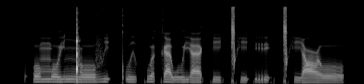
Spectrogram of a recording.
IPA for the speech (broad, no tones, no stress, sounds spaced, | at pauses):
ʔ o m o j ŋ͡ǃ o v i ʔ kʷʼ i kʷ æ k æ w u j æ k i ǀʰ i ʔ rʲ e ʔ ǀʰ i ʕ o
